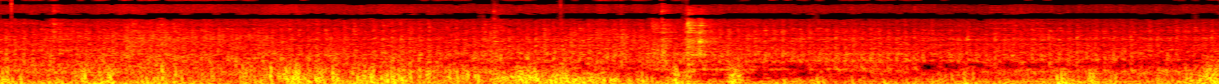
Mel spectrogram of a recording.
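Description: Tractor engine idling, with wind buffeting the microphone in gusts. A single sharp click about three and a half seconds in.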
